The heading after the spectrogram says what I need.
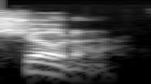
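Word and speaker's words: Shota: the lab yesterday and is it sha or shoda it's shoda right Sha shoda I believe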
